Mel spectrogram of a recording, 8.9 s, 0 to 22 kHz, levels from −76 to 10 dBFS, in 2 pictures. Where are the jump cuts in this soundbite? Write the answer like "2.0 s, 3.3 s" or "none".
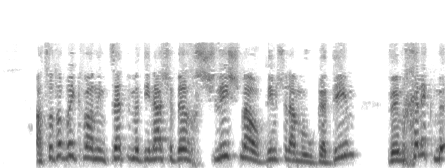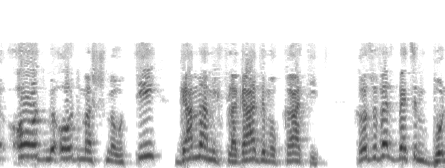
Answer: none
